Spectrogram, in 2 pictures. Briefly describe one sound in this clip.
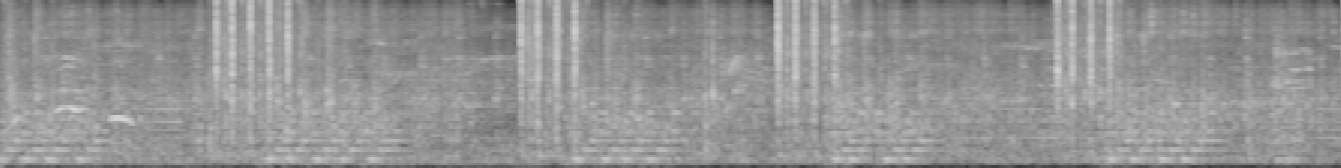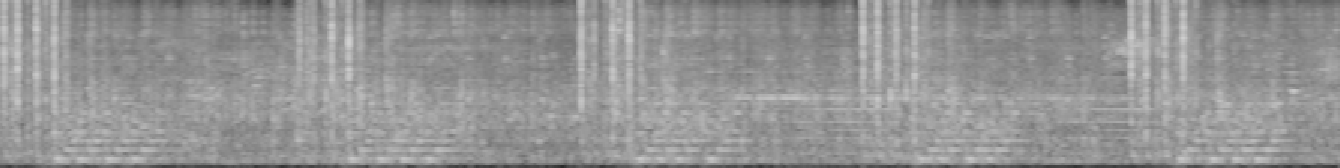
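An arcade machine plays a short electronic tune that repeats over and over.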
